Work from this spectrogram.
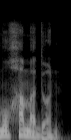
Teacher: You hear that un sound at the end? That's tenween.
